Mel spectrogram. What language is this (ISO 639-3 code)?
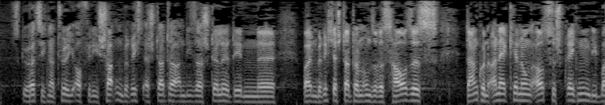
deu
